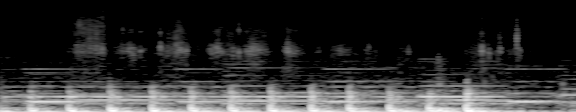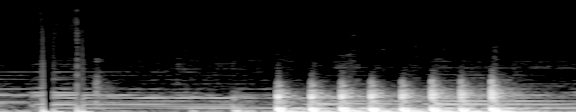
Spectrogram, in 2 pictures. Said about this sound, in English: Watch what it says. He says, look, I stand at the door and I knock.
